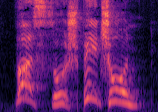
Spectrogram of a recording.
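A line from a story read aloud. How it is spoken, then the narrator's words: Calling out. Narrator (German): rief er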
